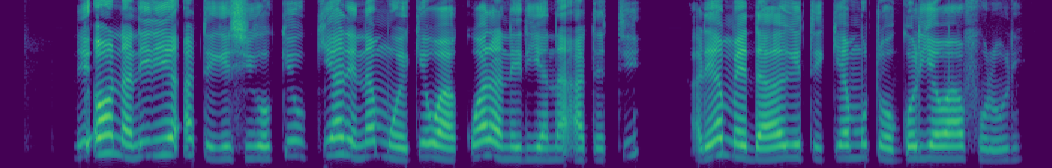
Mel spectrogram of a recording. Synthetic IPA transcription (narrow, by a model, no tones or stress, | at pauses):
neʔɔnaniɾiɛʔateɣeɕiɣɔkeukeaɾenamwɛkɛwakwaɾaneɾiana̰ʔatɛti | a̰ɾeamɛːdaɣaɣetekeamotɔːɡɔɾiawafoɾoɾi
